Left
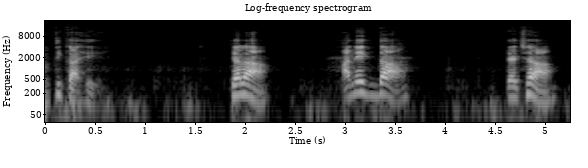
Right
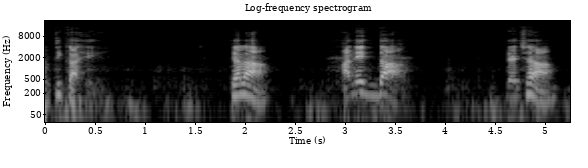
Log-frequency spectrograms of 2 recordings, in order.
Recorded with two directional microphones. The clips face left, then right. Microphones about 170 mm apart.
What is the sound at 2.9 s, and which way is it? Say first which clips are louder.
Speech: left 5 dB; 45° left (ahead or behind).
